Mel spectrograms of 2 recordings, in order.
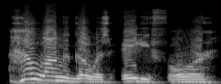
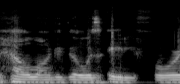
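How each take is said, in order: First: Lightly voiced puzzled old cowboy; a hint of a cowboy who has lost track of the years. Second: Said in the usual way. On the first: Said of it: "he just was very much cowboy sounding". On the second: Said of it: "I just repeated".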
